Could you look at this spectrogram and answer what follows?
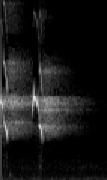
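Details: A chicken chick sleeping in a hand answers its mother's sound with a shrill, high, falling peep, followed by a second longer one that fades out.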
